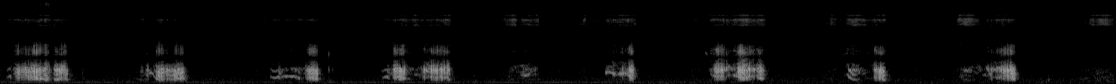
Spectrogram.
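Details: Blueberry, a pet Holland Lop rabbit, snoring while asleep; rough breathy snores about every 1.3 seconds, each paired with a faint hiss, with some breaths softer than others.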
